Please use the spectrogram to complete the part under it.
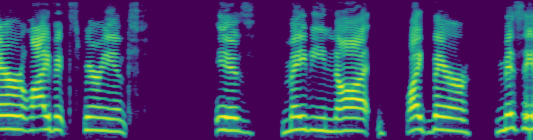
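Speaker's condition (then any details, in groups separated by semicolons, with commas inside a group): Cerebral palsy; limited mobility, legs; age 28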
